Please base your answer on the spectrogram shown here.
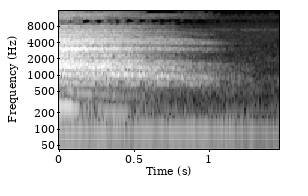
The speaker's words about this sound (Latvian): Lēni ielpa un izelpa, ja vēlies izelpa var būt caur muti tāda kā nopūta.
